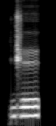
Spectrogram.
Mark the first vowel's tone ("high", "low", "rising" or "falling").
low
